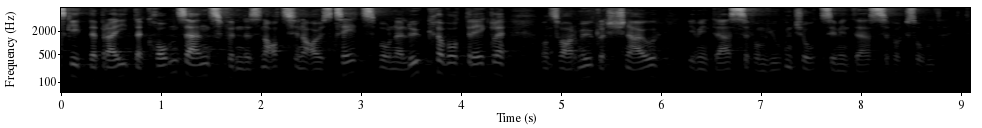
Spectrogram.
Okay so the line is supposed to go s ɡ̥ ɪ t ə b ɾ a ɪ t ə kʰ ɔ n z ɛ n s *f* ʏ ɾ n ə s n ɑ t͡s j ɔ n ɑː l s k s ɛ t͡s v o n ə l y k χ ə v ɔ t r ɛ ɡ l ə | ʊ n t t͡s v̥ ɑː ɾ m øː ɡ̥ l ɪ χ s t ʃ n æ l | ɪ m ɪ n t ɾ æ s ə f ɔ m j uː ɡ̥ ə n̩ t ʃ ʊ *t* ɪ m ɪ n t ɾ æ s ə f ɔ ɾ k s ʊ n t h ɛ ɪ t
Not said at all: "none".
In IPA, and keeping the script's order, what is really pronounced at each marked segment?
f, t͡s

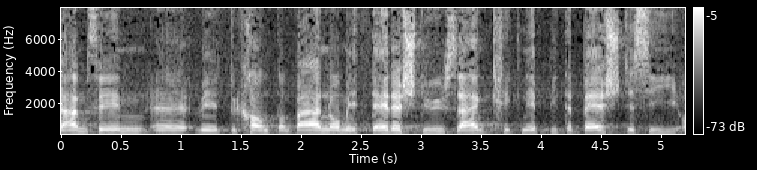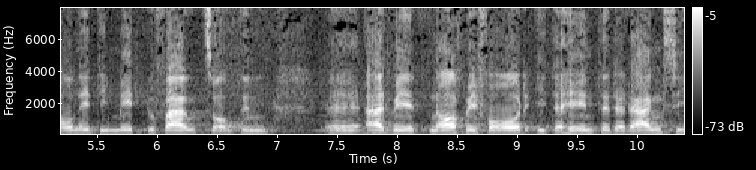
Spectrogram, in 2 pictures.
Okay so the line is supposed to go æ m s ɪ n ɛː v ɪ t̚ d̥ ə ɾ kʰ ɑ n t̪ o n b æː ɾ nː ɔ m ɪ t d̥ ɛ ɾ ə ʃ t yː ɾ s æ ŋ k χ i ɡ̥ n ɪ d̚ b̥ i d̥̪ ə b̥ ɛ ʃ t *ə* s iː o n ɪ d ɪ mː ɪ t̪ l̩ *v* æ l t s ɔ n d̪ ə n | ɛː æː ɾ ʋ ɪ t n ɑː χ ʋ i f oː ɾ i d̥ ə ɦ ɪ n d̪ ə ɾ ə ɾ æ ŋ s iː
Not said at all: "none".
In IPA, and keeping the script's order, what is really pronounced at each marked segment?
ə, f

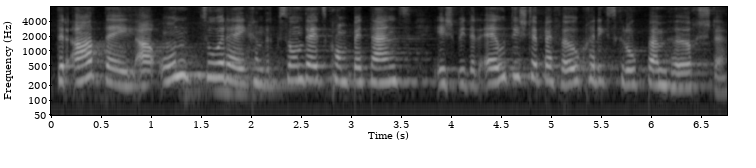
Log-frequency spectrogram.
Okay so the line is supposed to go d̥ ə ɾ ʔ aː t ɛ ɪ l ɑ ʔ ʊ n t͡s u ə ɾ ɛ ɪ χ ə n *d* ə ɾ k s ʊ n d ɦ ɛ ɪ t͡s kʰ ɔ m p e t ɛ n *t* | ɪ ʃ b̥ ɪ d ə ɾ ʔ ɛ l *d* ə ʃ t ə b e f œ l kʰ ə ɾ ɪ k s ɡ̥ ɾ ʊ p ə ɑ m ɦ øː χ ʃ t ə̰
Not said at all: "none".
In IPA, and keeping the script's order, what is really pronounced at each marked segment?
d, t͡s, t

